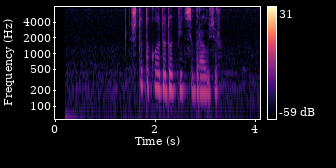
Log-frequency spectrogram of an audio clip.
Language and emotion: Russian, neutral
